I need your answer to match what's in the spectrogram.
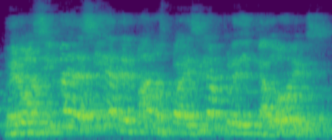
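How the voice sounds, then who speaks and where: A man's voice: extremely high pitch, lively intonation, moderate pace, highs cut off. A man from Ecuador preaching a sermon as pastor, telling his own story and earnestly calling his listeners brothers. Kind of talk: sermon with personal testimony. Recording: echoey church hall, mic far off, faint music.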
